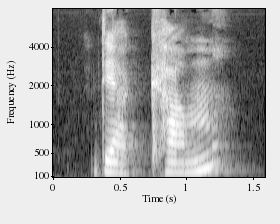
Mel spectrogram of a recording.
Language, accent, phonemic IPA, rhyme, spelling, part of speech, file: German, Austria, /kam/, -am, Kamm, noun, De-at-Kamm.ogg
- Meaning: 1. comb 2. crest (of various animals), comb (of rooster) 3. shoulder (of pork), neck (of mutton/beef) 4. ridge (of hills, mountains)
